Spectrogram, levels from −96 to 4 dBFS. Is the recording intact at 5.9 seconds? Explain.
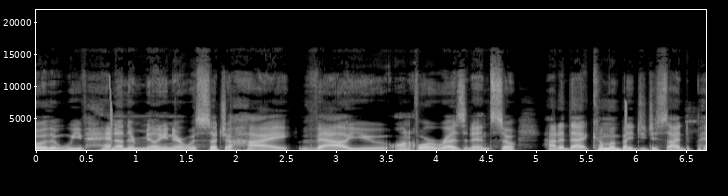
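No. From 5.87 to 5.91 s, about 40 ms, this speech clip has damaged data in a compressed stream. Part of the encoded data there is corrupt. The decoder cannot read those frames properly and loses its place. It then scans ahead for the next valid frame header and resumes. The result is a brief chirp or blip.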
